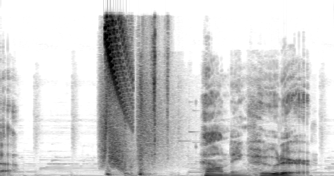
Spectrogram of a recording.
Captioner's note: screen whooshing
